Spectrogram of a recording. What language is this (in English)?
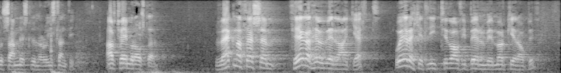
Icelandic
